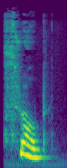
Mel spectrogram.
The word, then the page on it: throb: British English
